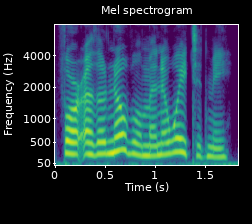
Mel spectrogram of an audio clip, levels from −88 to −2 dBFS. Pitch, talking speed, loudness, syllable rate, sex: 235 Hz, 165 wpm, -14 LUFS, 5.7 syllables/s, female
